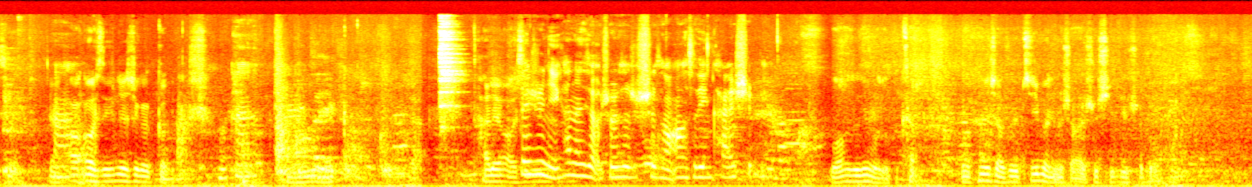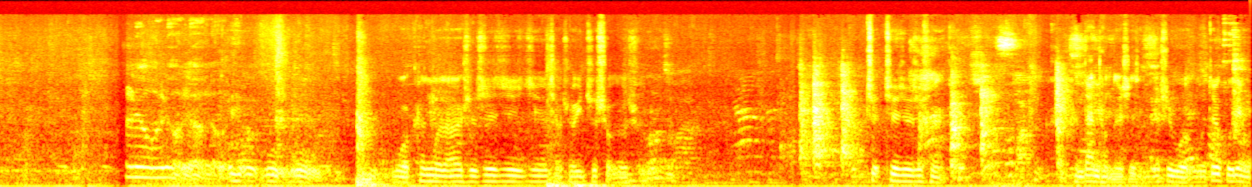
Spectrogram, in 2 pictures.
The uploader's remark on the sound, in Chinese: 本次录音是在一家咖啡馆进行的，录音时周围有着各色人等以及两台咖啡机和一台搅拌机，因此录音中时不时会传出原生态的声音，当然我们欢迎你把这当作某种真实感。此外，需要特别强调的是，（嘉宾）拍桌子的声音被削减到了原音量的百分之四十左右，不过如果戴了耳机，感受应该也很明显。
